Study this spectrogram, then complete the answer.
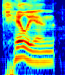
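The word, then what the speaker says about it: Cillian: famed actor Killian Murphy no it's not pronounced San it's Killian despite the spelling of his name with a c you may know him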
